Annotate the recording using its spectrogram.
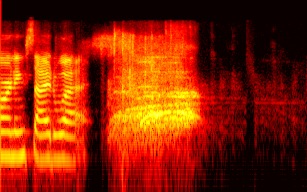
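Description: A young woman shrieks with joy.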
